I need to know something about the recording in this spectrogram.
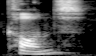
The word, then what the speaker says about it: cons: the the column and you pronounce that colon as cons cons it's just a historical name for it so we say h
